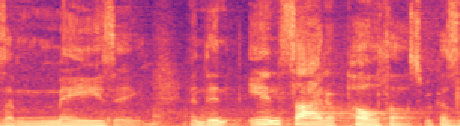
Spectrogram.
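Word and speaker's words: pothos: to this panel continue poos p o t h oos spelled like pot host is that's that plan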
